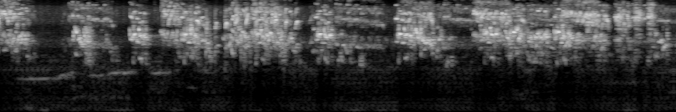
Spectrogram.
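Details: Playing pet budgies produce lively, overlapping chirps and harsh squawky warbles in steady waves, with a few faint, clean whistled notes at the start beneath the busy chatter.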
